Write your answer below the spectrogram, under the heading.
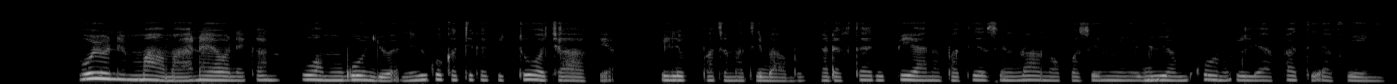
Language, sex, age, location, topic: Swahili, female, 18-24, Wajir, health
